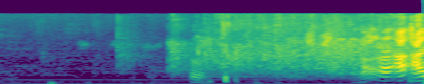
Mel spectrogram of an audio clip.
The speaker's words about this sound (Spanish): No sé por qué estás aplaudiendo.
